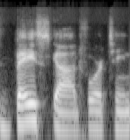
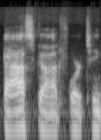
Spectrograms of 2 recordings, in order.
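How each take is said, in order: First: The first word sounds like bass in bass guitar. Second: The first word sounds like bass the fish. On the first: The speaker calls it right. "That's [name], like a bass guitar" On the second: The speaker calls it wrong.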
